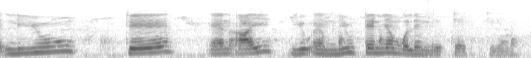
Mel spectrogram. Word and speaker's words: lutetium: ठीक है, बोलने के क्रम ल्यूटेनियम है, ल्यूटेटियम।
